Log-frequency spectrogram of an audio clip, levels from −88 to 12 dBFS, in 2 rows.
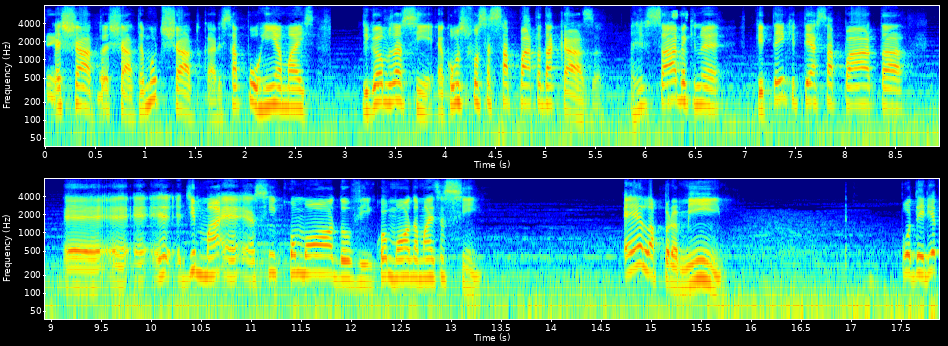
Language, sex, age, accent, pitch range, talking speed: Portuguese, male, 40-59, Brazilian, 120-185 Hz, 160 wpm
